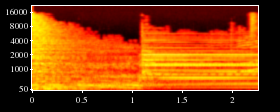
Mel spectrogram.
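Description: Edited-in music with bell-like ringing tones. A sharp hit comes right at the start, and a new held chord of bell tones enters about a second in and rings on.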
